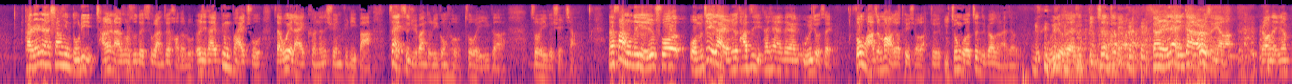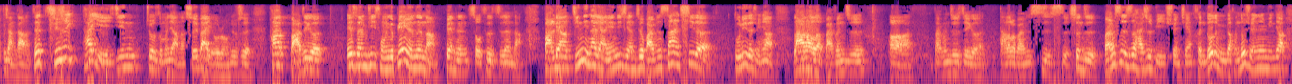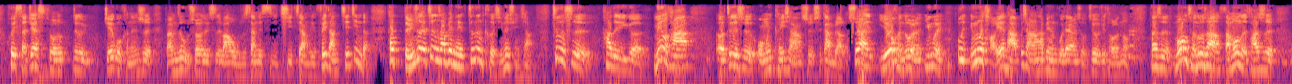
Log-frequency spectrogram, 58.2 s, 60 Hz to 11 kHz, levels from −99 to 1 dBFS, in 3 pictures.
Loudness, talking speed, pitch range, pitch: -11 LUFS, 385 characters per minute, 125-190 Hz, 150 Hz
